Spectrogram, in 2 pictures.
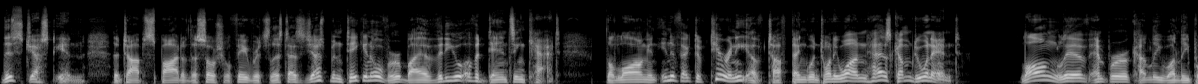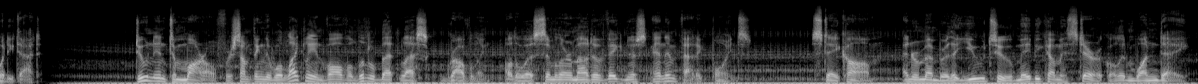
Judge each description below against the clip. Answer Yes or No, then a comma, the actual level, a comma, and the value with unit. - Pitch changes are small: No, average, 4.6 semitones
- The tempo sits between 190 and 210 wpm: Yes, average, 200 wpm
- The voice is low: Yes, low, 115 Hz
